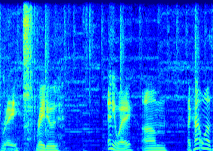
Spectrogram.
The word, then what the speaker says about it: Reidood: going on everyone this is Ray dude yes ray dude not redo door I do it's ray dude I guess it's the first thing we're gonna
